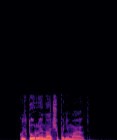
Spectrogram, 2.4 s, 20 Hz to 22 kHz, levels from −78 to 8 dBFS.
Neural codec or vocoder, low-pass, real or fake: none; 7.2 kHz; real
